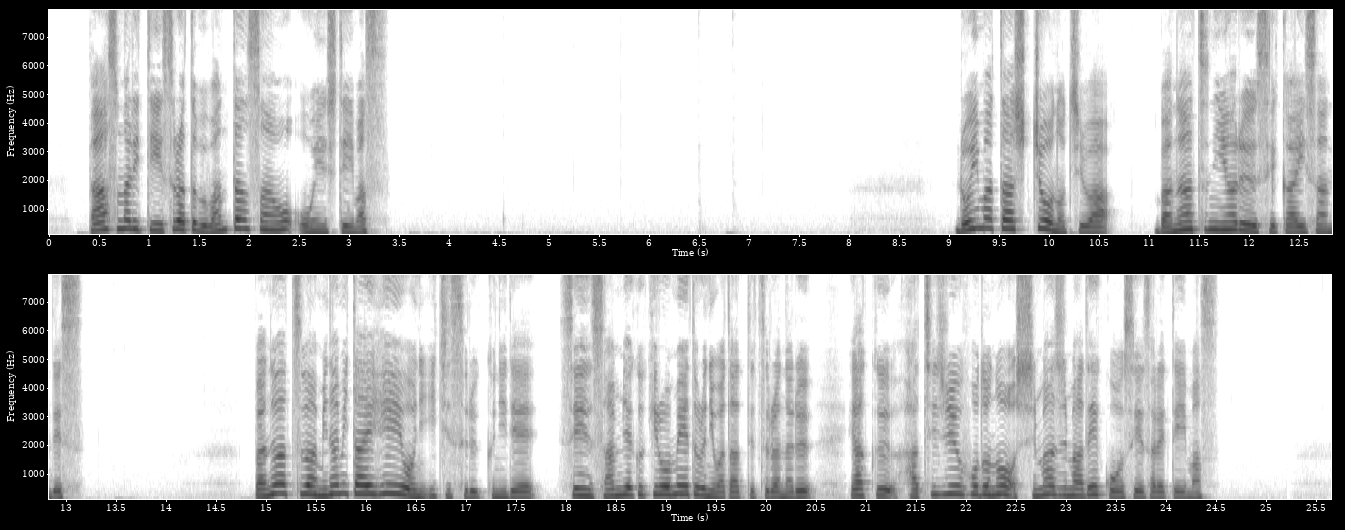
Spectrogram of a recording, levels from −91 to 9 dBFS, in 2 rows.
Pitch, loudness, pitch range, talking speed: 230 Hz, -28 LUFS, 200-280 Hz, 215 characters per minute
